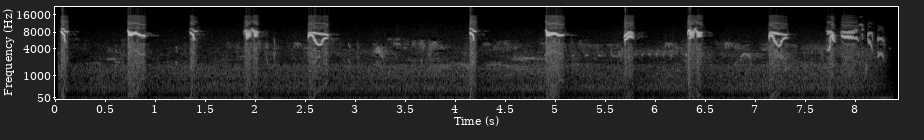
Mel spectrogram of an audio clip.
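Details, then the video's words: Spotted flycatcher (Muscicapa striata), British summer migrant, giving very high, thin, squeaky notes, a dozen or so at irregular intervals under a second apart; faint songs of other birds chatter in the background. "Spotted Flycatcher Sound"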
